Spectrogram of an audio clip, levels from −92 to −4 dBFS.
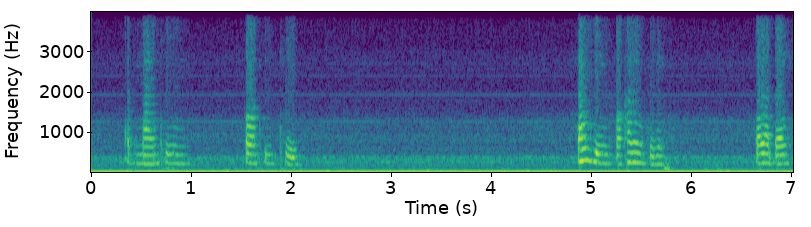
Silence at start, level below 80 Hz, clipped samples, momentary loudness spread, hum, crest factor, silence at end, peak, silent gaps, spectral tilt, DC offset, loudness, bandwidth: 0 s; -44 dBFS; under 0.1%; 21 LU; none; 22 dB; 0 s; -2 dBFS; none; -10.5 dB/octave; 7%; -24 LUFS; 4 kHz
